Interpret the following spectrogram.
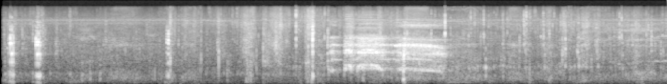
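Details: Native pig being fed azolla, mixed with feeds and rice bran: a loud, harsh, noisy squeal lasting about a second and a half midway, preceded by sharp short knocks and scattered faint clicks against a quiet farmyard background.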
